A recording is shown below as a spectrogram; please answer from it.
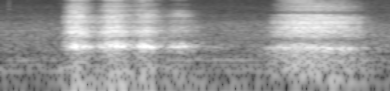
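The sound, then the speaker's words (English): A person yawning, heard quietly as breathy air sounds. A wavering intake comes in a few pulses, then a longer, smoother breath follows. No talk. “Yawning.”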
